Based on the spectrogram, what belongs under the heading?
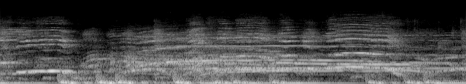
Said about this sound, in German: Und das junge Publikum feiert sie von der ersten Sekunde an.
